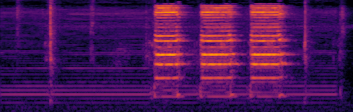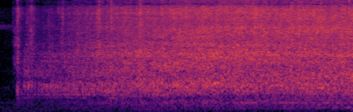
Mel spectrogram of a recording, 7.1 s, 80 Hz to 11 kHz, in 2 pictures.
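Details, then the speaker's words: Lionel 2032 Erie FA-1 toy diesel locomotive running smoothly in reverse after wiring adjustments; a few short loud horn tones, then a light, even electric motor whir that climbs and settles. Normal motor run after repair. "yep she runs good in reverse"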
